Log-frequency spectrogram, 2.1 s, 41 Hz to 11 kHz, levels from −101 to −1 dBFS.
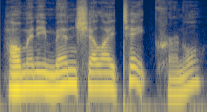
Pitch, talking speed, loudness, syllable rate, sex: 145 Hz, 205 wpm, -16 LUFS, 5.4 syllables/s, male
